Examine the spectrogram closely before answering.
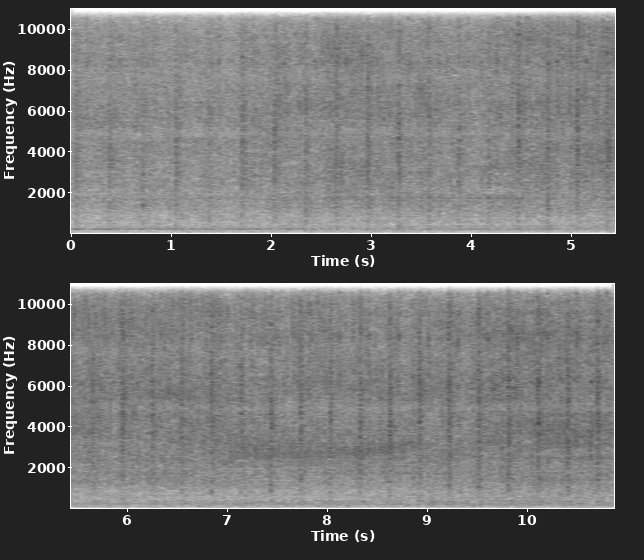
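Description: A machine clicks rapidly and regularly.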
